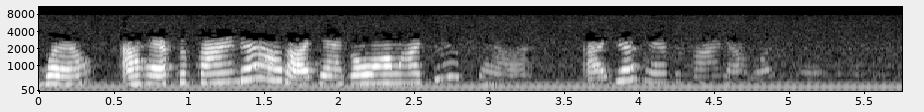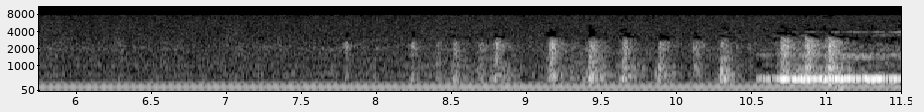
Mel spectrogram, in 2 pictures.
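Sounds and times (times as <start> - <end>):
speech: 0.0 - 5.1, 8.2 - 10.0, 10.6 - 11.1
telephone ringing: 10.6 - 11.5.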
